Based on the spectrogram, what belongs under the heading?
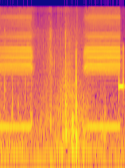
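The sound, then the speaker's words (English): A phone rings twice, each ring a steady, buzzy electronic tone lasting about half a second, separated by a pause of roughly a second. No one speaks. “The phone's ringing.”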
